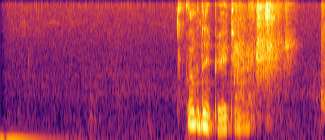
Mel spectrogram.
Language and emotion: Russian, neutral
